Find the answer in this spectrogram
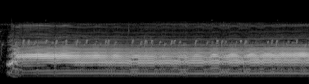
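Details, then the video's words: Mueller's termite frog calling from a pond in the breeding season, with a couple laying eggs. A single long, unbroken, buzzy bleat starts abruptly and is sustained at an even, loud level for over three seconds, rich in harmonics. "TOAD COAXING IN THE POND (DERMATONOTUS MUELLERI) BREEDING SEASON"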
